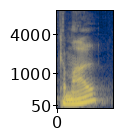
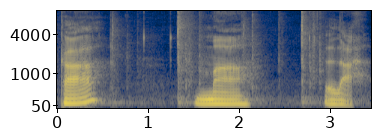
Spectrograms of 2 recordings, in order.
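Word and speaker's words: કમલ: that directly into heat each one of those letters house pronounced in English that will be car ma Allah however if you put them together in Gujarati the end if it ends with an A it's never pronounced so that would becomes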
